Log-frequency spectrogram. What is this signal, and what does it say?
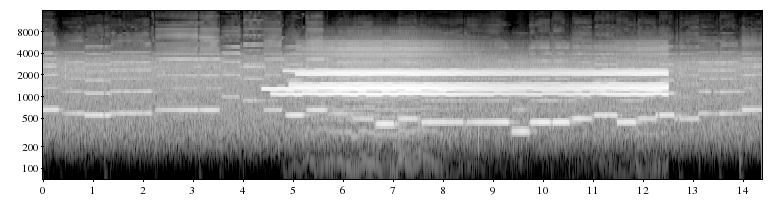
FT8 (several signals at once), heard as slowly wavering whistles, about 6.25 baud, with radio static and fading.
